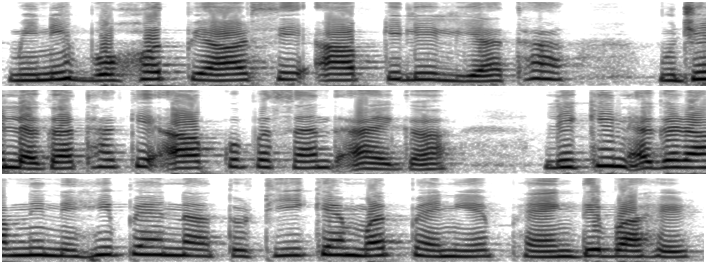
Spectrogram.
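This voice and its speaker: A woman's voice: a little high, steady tone, a little mellow, close to an everyday voice. A woman voicing a sensitive, dramatic little boy who pleads and sulks. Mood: hurt.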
